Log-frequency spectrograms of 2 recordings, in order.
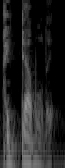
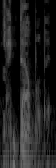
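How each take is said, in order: First: Said in the usual way. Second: Softer, whispered "I doubled it.". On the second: Shown as a demonstration. Repeated line whispered for emphasis.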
